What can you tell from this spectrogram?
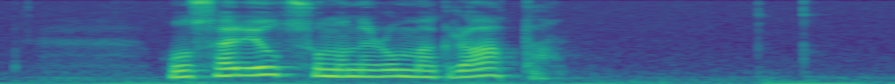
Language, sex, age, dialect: Faroese, female, 61+, Norðuroyggjar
